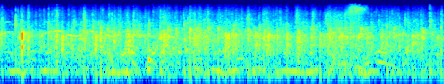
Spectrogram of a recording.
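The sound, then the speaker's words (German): An audience bursts into steady applause for the translator, many hands clapping in a dense, continuous patter that holds at an even level for several seconds, with faint voices mixed underneath. “Bitte an dieser Stelle einen riesen Applaus bitte für unseren Übersetzer.”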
